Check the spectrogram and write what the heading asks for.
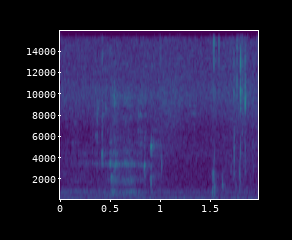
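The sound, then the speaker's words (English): A quiet sip of coffee with soft wet mouth noises and a faint swallow, no talking, over a low steady hum. “I'm taking a sip of coffee.”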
